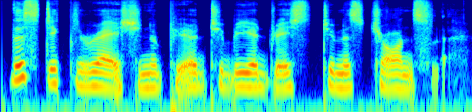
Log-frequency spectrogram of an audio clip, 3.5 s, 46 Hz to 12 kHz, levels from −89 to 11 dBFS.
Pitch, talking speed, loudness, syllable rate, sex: 165 Hz, 150 wpm, -20 LUFS, 5.7 syllables/s, female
